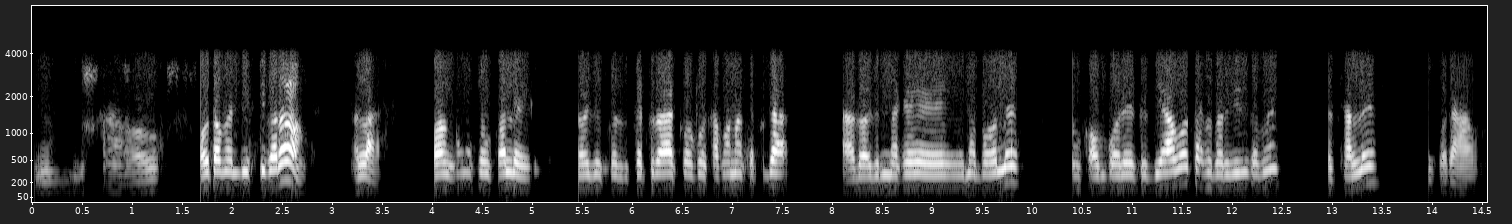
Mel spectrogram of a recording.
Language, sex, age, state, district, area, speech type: Odia, male, 60+, Odisha, Gajapati, rural, conversation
